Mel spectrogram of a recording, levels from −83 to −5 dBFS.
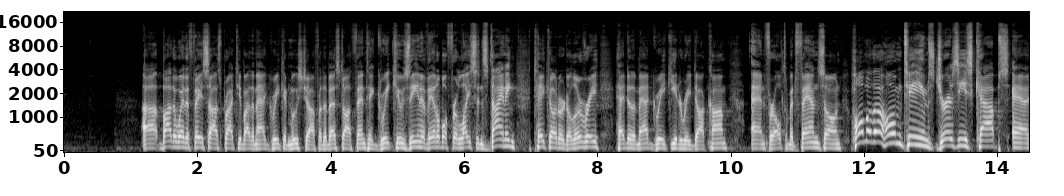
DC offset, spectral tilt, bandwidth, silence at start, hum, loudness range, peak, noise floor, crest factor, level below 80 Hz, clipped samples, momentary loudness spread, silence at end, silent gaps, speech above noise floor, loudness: under 0.1%; -5 dB/octave; 16 kHz; 1.2 s; none; 2 LU; 0 dBFS; -62 dBFS; 18 dB; -50 dBFS; under 0.1%; 4 LU; 0 s; none; 43 dB; -19 LUFS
